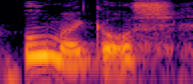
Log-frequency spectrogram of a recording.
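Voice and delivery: ordinary delivery, nothing marked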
